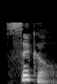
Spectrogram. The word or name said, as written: sickle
